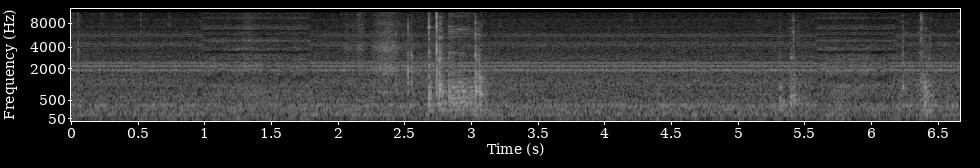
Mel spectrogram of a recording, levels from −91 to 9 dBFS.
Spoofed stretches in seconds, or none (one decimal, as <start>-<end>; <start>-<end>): 1.0-1.8; 5.6-6.2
